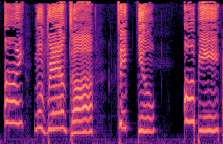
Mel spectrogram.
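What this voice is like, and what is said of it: Imitation of Miranda Sings character voice. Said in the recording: “my Miranda Sings impression ... I don't think she's normally singing.”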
